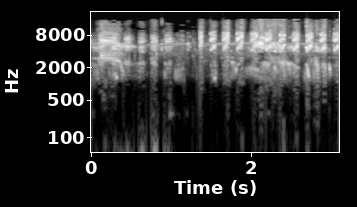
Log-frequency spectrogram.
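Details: Swiftlets calling, a sound used to attract them into a house: crowded, sharp chirps and chattering twitters in quick bursts, briefly louder pulses toward the end, with faint low knocks early on.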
